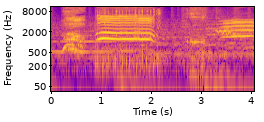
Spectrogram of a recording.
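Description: High-pitched cartoon voice wailing over background music: a short rise-and-fall cry, then a long held note about a second in, and another wavering held note near the end.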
